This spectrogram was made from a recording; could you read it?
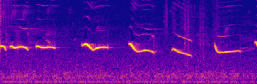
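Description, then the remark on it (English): An Audubon's oriole sings a slow, halting song of about six clear whistled notes, some wavering or slurring downward, fairly close and loud over a faint background hiss. “Nearby, an Audubon's oriole seems to sound like a child just learning to whistle.”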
